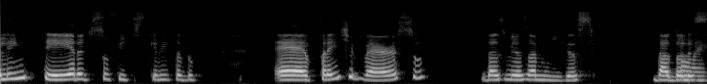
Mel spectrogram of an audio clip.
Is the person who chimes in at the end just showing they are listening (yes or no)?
no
